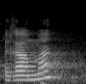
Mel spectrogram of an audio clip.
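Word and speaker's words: γάμμα: Okay, in ancient Greek it was like G, gamma, but now it's Rama.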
